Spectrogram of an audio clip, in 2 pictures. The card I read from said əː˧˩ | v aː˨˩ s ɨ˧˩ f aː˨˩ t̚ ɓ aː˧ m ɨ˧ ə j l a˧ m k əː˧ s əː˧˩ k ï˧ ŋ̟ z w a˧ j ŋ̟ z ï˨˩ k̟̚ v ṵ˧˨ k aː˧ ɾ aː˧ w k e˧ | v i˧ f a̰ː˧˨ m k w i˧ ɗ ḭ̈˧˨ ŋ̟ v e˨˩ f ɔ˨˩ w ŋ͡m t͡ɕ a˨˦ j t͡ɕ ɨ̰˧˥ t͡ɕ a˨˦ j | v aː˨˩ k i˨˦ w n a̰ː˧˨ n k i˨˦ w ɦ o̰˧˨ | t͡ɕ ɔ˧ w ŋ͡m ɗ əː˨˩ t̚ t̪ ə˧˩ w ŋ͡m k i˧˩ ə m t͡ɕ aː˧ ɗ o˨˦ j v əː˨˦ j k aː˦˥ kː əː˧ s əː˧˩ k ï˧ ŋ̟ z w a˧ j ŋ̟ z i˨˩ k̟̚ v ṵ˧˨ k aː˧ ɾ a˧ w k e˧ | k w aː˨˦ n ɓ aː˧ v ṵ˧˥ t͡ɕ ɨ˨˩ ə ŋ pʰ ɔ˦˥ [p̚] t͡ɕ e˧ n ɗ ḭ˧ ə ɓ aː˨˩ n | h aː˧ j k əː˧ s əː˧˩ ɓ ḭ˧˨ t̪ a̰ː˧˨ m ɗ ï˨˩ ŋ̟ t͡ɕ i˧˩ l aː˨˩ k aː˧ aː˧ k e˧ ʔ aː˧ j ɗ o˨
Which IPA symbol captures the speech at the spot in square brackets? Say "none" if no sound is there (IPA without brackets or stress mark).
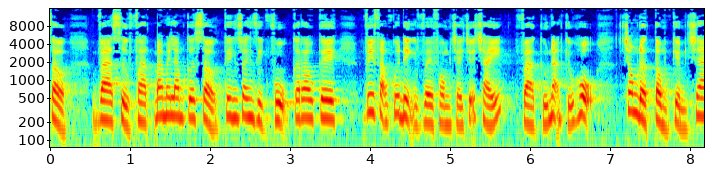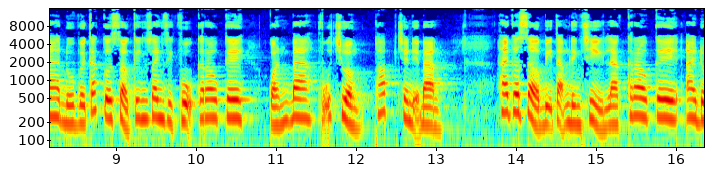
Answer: p̚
